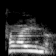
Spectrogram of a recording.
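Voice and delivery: "china" with CHI high and strong, "na" falling away; stress on first syllable. Shown as a demonstration. Teacher giving a noun example, first syllable stressed. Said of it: "पहले वाले सारे stress हैं".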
